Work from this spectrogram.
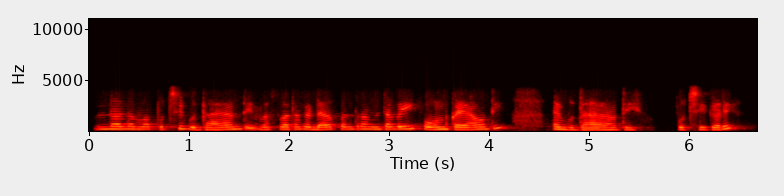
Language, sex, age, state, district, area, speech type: Sindhi, female, 30-45, Gujarat, Kutch, urban, conversation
